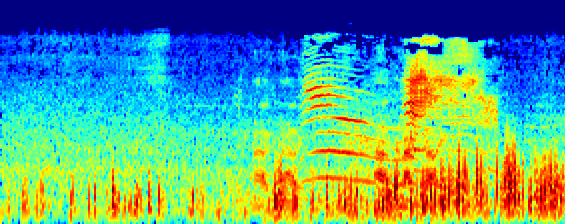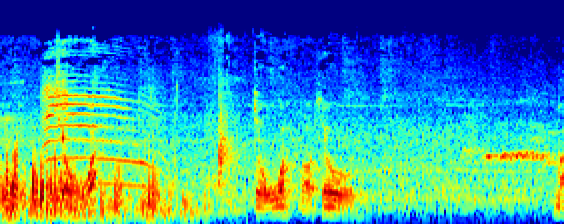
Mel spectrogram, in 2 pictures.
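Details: Baby cat refusing to share its pillow with its doll meows indoors: two loud, drawn-out, wavering meows with rich overtones over almost constant human talking and handling noise, with shorter bleats near the end.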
